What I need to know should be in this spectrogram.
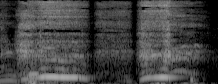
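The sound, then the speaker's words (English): A person imitates the exhausted, wheezing breath of a worn-out wrestler just after a match, with two loud, strained gasping wheezes separated by a short pause. “can hear him wheezing”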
